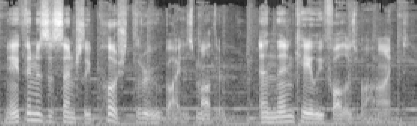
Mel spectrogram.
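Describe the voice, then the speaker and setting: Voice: medium pitch, expressive, fairly quick. A narrator reading a dramatised first-person story in a scripted style. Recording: dry, music behind. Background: background music.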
